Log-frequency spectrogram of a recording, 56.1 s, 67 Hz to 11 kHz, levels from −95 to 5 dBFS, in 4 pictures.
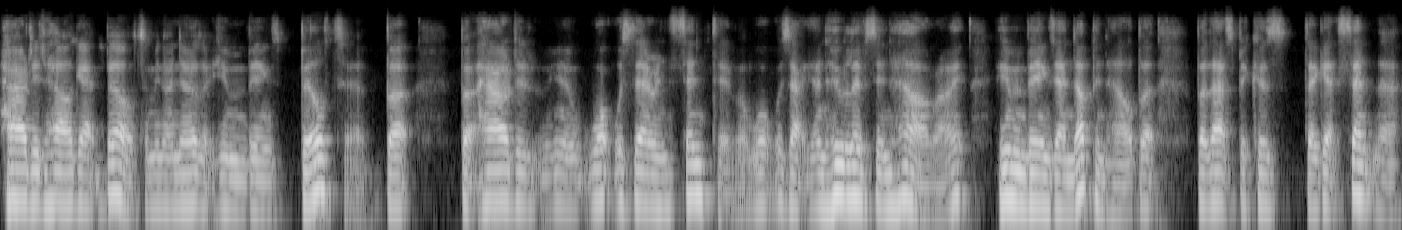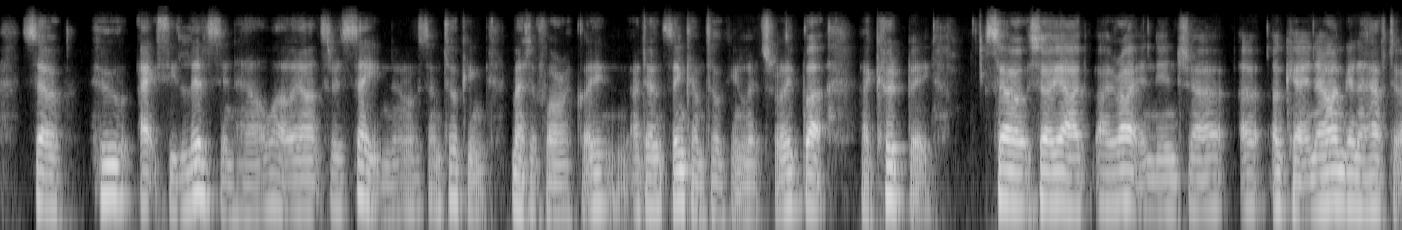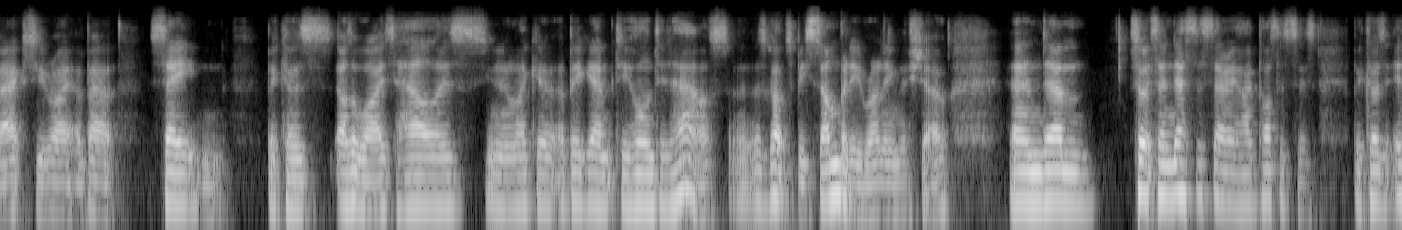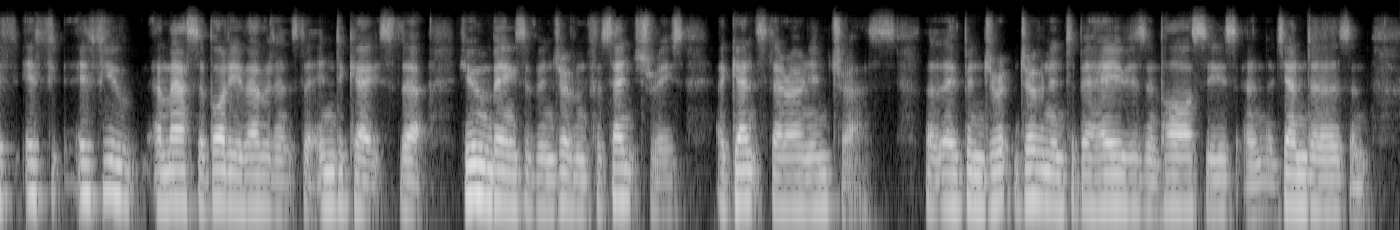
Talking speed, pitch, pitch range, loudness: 170 wpm, 115 Hz, 110-125 Hz, -21 LUFS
